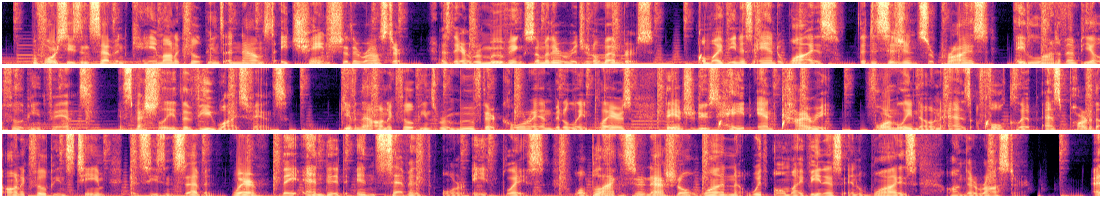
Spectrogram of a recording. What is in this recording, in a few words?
Drama, English; MAN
